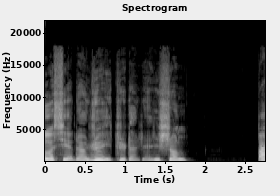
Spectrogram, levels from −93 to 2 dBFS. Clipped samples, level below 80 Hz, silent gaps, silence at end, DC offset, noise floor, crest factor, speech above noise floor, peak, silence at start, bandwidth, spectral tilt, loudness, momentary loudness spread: under 0.1%; -78 dBFS; none; 0 s; under 0.1%; -89 dBFS; 16 dB; 63 dB; -10 dBFS; 0 s; 18 kHz; -4.5 dB/octave; -27 LUFS; 10 LU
